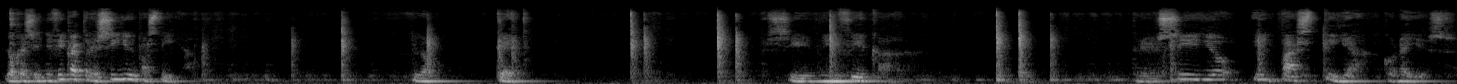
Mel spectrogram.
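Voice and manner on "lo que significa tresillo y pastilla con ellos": slow dictation. Shown as a demonstration. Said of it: "dictation word by word".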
